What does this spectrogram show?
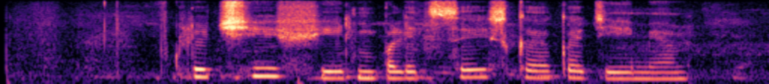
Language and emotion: Russian, sad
